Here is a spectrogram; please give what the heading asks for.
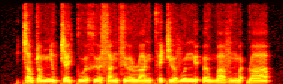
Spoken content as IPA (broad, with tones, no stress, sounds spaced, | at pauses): c a˨˩˦ w ʈ a˧˥ m ɲ ə˨˩˦ w c ɛ˨˩ j k u˨˩˦ ə̯ x ɨ˨˩˦ ə̯ s a˨˩ ŋ s ɨ˨˩ ə̯ ɹ a˨˩ ŋ t̪ʰ ɛ˧˥ c ɨ˨˩˨ ə̯ v u˧ ə̯ ŋ e˧˥ ʔ əː˨˩ w m aː˨˩˨ v ə˨˩ ŋ m a˨˩ k̚ ɹ aː˧˥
